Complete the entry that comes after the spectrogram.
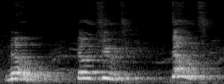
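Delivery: loud, high, panicked begging; terrified plea. Acted. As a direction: beg for your life. Ben Gunn begs not to be shot.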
